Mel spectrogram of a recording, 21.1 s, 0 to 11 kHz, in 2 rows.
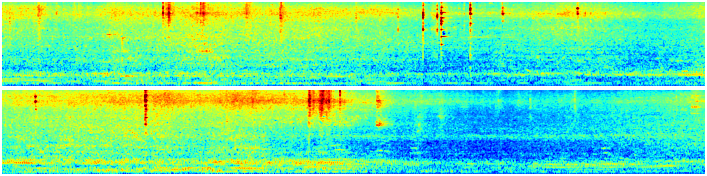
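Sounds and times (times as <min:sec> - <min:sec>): road traffic rumble: 0:00.0 - 0:21.0
metal spoon clinking on plate: 0:06.3 - 0:07.7.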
